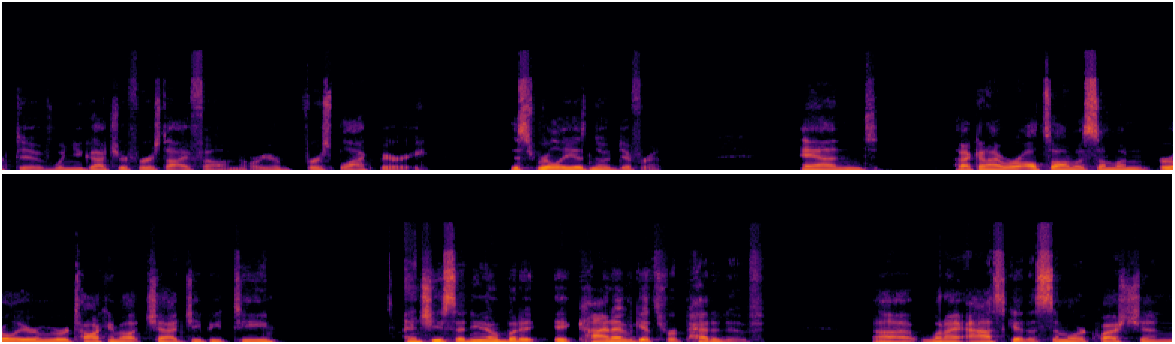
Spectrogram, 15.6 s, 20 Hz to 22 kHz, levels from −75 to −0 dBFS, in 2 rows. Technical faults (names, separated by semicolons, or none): repeated stalls (stutter); short stall from a late packet; jitter buffer slow-down; jitter buffer speed-up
